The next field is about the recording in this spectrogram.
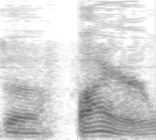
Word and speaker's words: FHIR: I think what's really starting to catch on is FHIR, which is spelled F-H-I-R, Fast Healthcare Interoperability Resources is what it stands for.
